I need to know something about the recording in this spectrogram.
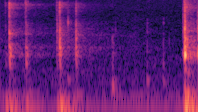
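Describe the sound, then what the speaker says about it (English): Quick keystrokes on a computer keyboard as a short terminal command is typed, a few close, crisp clacks in two small bursts and then a final louder tap. "Just type HTOP."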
